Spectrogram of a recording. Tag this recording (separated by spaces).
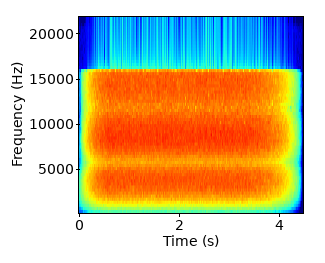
Noise Sunvox Static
